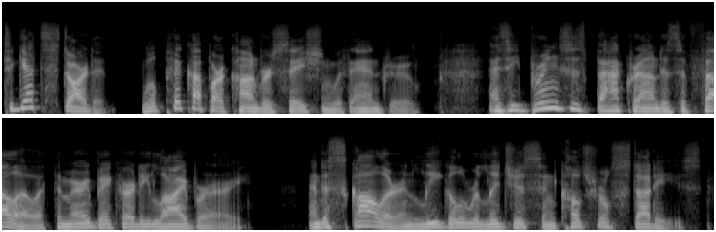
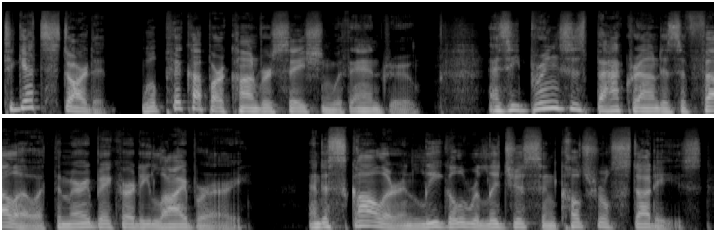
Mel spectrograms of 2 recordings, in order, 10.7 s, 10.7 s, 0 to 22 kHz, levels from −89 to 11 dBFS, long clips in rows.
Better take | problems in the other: second | muffled; very; fading above 2 kHz

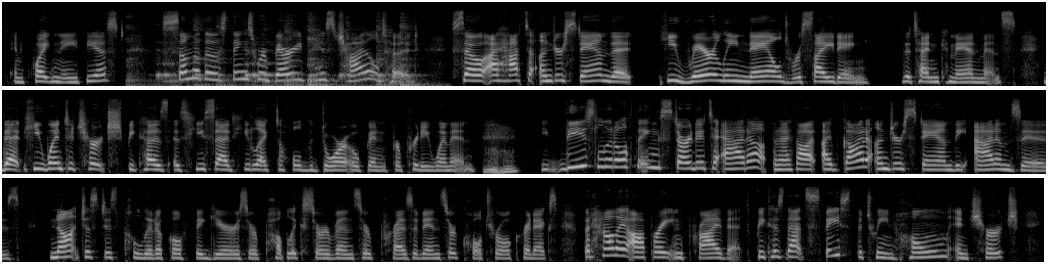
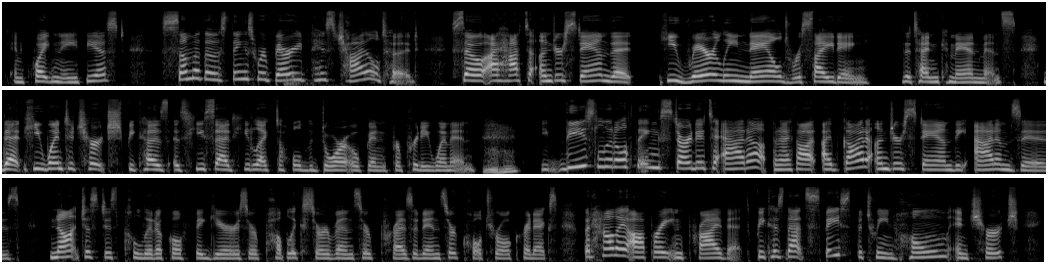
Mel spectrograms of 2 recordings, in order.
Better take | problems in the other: second | clattering dishes; noticeable; from 1 to 4.5 s; peak 8 dB below the speech

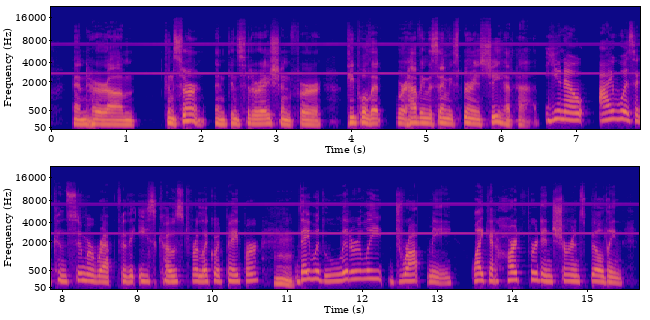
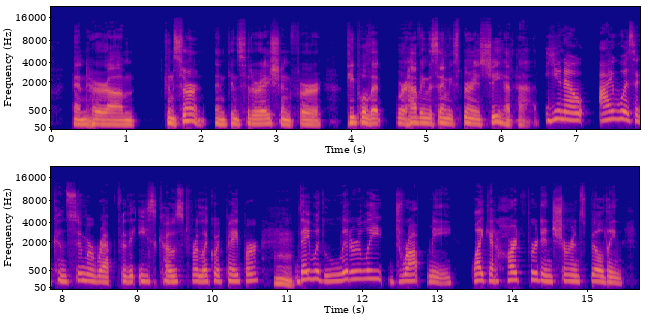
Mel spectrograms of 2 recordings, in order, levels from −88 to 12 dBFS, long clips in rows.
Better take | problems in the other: second | high-pitched whine; faint; throughout; 3 kHz, 20 dB below the speech

